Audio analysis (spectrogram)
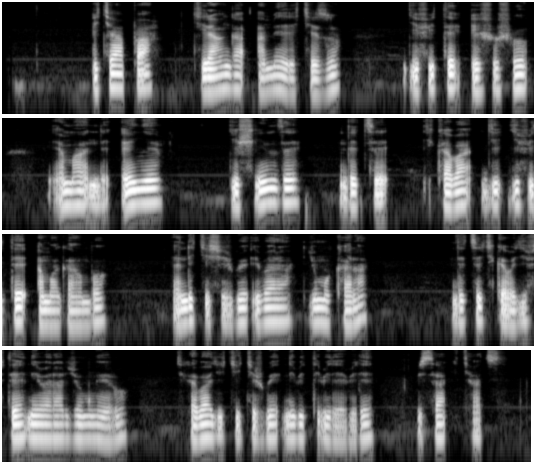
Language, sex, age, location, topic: Kinyarwanda, male, 18-24, Kigali, government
